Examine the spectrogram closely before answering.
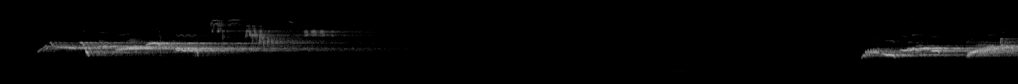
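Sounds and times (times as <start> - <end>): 
bird singing twittering phrases: 0.3 - 4.0, 8.6 - 10.1.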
